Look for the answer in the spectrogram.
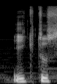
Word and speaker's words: Ichthus: Ictus se escreve I C H T H U S Obviamente o link vai estar tá aí na descrição do programa.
